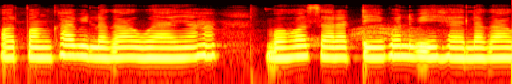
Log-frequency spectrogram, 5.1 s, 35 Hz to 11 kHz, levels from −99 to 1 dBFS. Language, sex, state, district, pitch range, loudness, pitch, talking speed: Hindi, female, Jharkhand, Palamu, 220-230 Hz, -14 LUFS, 220 Hz, 140 wpm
